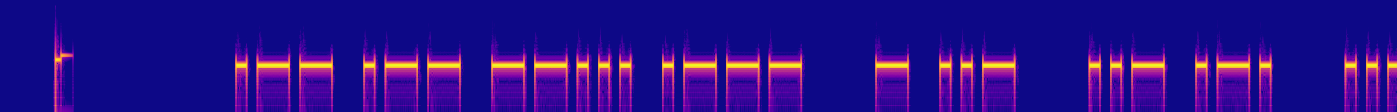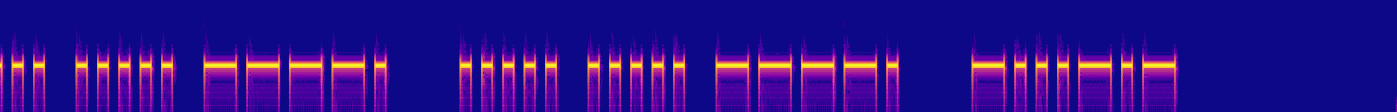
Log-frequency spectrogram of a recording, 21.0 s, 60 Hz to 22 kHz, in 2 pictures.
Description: Morse code, heard as a keyed tone, about 15 wpm, 700 Hz. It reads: WW7J TU UR 559 559 <BK>
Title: SOTA QSO Practice 15wpm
